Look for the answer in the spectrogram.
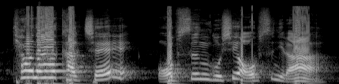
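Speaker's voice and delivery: slow, loud North Korean dialect. Shown as a demonstration. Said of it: "북한 사투리를 쓴다고 생각하고 읽으시면".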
